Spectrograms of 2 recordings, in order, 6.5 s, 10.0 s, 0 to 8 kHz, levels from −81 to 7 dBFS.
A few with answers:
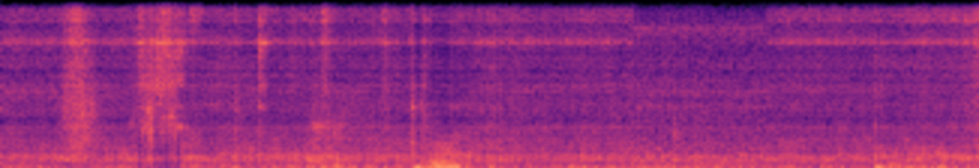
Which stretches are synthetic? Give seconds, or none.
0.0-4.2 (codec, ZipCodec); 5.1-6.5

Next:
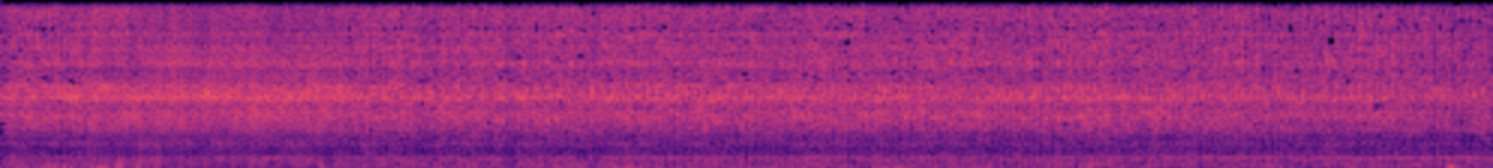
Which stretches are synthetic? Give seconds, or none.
0.6-2.3 (codec, ZipCodec)

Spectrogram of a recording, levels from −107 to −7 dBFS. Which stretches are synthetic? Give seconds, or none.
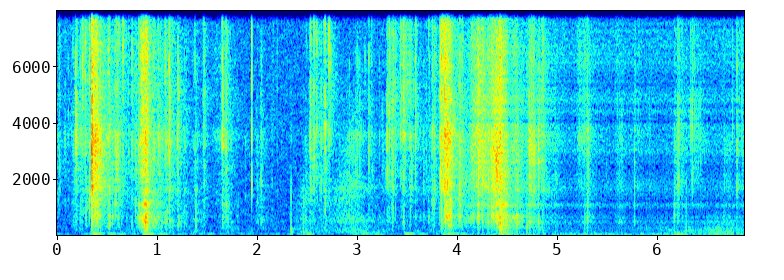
4.1-6.9 (codec, ZipCodec)

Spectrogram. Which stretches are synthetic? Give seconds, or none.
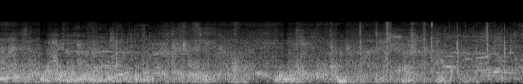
0.0-0.9 (codec, ZipCodec); 1.6-4.3

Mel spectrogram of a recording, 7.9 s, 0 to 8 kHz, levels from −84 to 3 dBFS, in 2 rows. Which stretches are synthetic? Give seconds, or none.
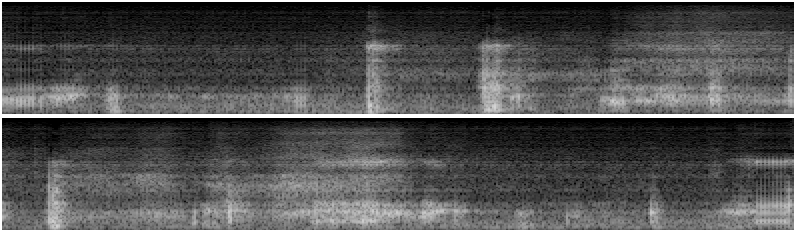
0.0-7.9 (codec, ZipCodec)

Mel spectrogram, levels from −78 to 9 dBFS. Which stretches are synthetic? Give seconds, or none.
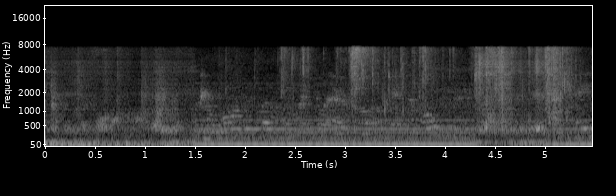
0.0-1.5 (codec, ZipCodec); 4.3-5.0

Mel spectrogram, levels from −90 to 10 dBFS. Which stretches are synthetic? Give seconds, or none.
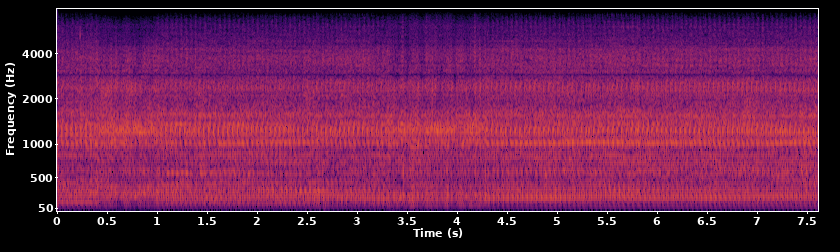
0.4-1.0 (codec, ZipCodec); 3.3-4.3

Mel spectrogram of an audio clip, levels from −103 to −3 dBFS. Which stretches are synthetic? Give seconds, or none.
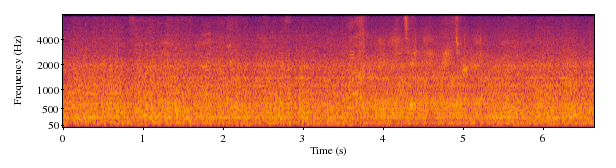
3.7-5.5 (codec, ZipCodec)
